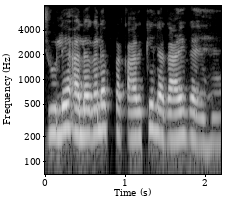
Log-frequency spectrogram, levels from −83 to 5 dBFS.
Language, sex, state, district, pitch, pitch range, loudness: Hindi, female, Chhattisgarh, Sarguja, 215 Hz, 195-225 Hz, -16 LUFS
